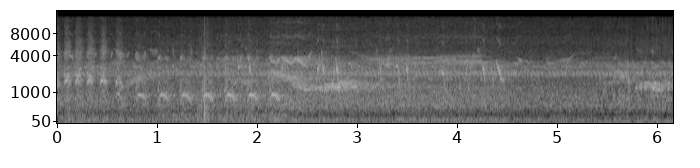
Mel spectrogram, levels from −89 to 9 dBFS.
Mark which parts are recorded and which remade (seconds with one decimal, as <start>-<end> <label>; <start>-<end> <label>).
0.0-5.4 recorded; 5.4-6.2 remade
